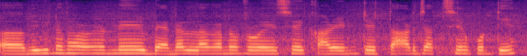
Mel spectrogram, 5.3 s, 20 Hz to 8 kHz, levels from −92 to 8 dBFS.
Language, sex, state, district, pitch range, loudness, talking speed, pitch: Bengali, male, West Bengal, North 24 Parganas, 170-180 Hz, -13 LUFS, 125 wpm, 175 Hz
